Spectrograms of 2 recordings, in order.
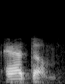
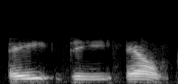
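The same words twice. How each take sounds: First: It is pronounced the English way. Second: It is pronounced the Hebrew way. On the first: The speaker calls it wrong. "not Adam, A-D-A-M" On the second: The speaker calls it right. "It's the word in Hebrew"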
